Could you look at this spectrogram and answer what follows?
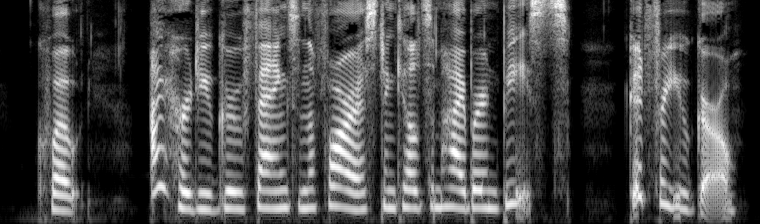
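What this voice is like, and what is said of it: Character voice for a book character. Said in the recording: “That was such a great Amryn accent.”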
